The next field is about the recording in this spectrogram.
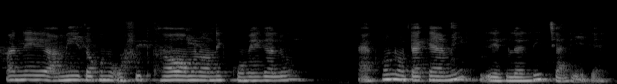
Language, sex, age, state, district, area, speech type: Bengali, female, 45-60, West Bengal, Darjeeling, rural, spontaneous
